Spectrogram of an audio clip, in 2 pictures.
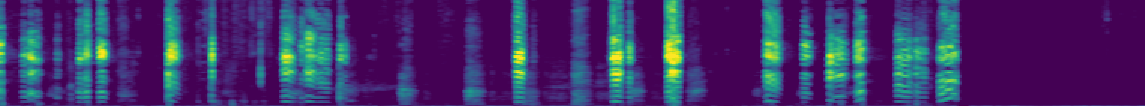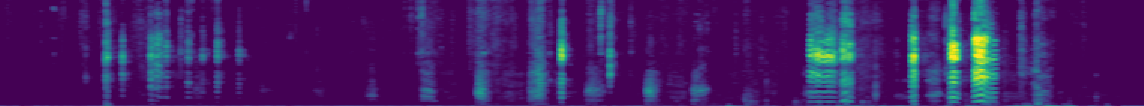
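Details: A two-year-old Welsh Terrier named Stanley, ball-obsessed and living at Wire Fox Terrier Rescue Midwest, plays with his big blue ball. Sharp, high-pitched squeals come in quick bursts between clattering thumps, with a pause midway before another squealing run.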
